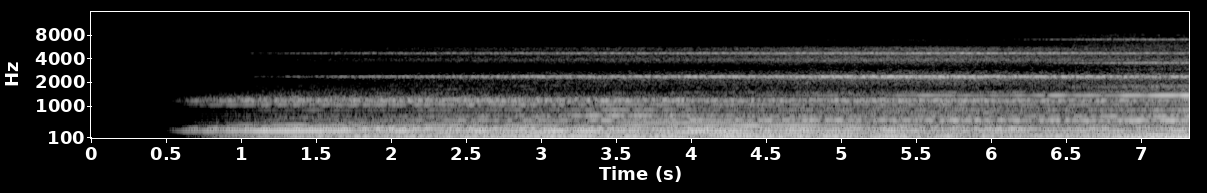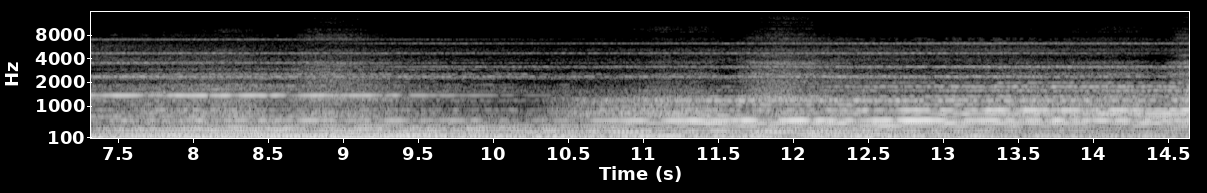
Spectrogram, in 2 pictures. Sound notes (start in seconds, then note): 0.0 sound of slow hard breathing in outer space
